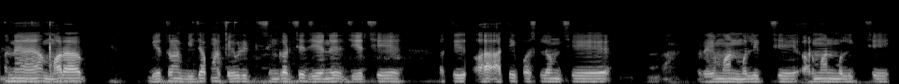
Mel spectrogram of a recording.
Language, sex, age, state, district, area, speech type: Gujarati, male, 18-30, Gujarat, Junagadh, rural, spontaneous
